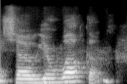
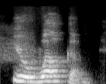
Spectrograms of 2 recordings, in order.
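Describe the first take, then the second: First: Said in the usual way. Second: You're punched louder, falling tune; stress on YOU'RE. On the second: Shown as a demonstration. Teacher teasing class, you're louder with falling tune. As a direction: lean hard on you're.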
